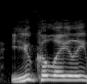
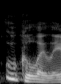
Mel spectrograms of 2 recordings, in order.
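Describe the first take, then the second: First: The word begins with a 'yoo' sound. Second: The word begins with a plain 'oo' sound. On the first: This is a common but incorrect way of saying it. The speaker calls it wrong. "some people call it" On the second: This is the correct way of saying it. The speaker calls it right. "the correct pronunciation is"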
